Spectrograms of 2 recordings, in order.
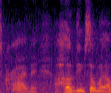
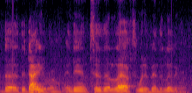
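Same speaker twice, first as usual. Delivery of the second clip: usual speaking voice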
